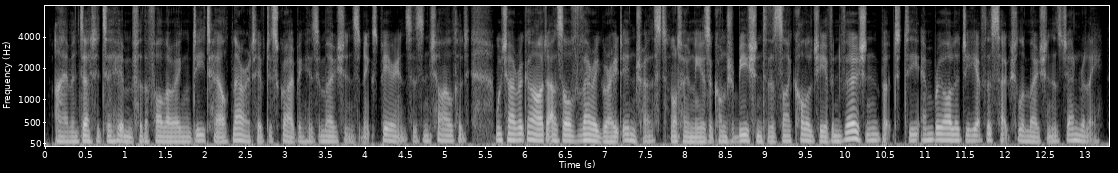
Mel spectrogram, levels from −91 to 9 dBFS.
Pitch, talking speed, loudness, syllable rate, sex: 110 Hz, 200 wpm, -20 LUFS, 6.6 syllables/s, male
